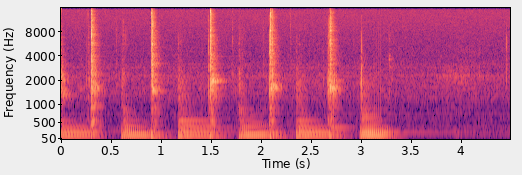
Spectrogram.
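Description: Electric bass guitar playing a root-and-fifth line in short, clipped notes, about two a second. A sharp percussive slap-like click marks the end of each note. The line stops about three seconds in, and the last note rings a little longer.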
